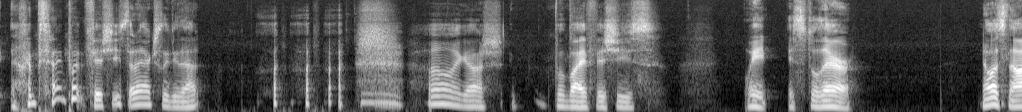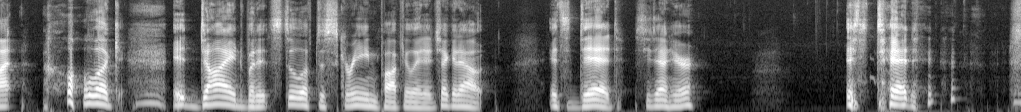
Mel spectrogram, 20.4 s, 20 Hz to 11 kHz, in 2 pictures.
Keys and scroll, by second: 0.2 BackSpace, 0.4 BackSpace, 0.8 BackSpace, 1.2 BackSpace, 5.6 Return, 8.1 ctrl+b, 8.2 n, 16.6-19.8 typing.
